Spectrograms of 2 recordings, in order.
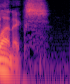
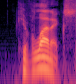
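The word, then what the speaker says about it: Kivlenieks: Matisse, how do you say his last name? Matisse Kivinyx. That sound right? – Kivlenix. – Sorry? – Kivlenix. – Kivlenix. – Yes.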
